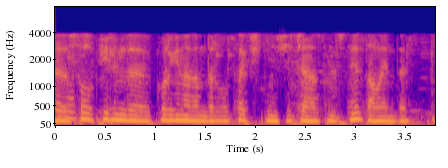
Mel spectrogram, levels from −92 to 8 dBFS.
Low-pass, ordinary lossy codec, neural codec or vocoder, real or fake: 7.2 kHz; AAC, 16 kbps; none; real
